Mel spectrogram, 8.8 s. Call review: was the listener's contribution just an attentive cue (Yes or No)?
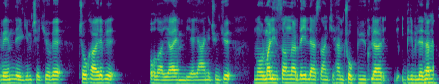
No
